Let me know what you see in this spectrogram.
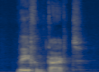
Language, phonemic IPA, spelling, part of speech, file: Dutch, /ˈweɣə(n)ˌkart/, wegenkaart, noun, Nl-wegenkaart.ogg
- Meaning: road map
